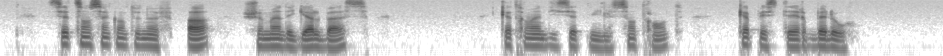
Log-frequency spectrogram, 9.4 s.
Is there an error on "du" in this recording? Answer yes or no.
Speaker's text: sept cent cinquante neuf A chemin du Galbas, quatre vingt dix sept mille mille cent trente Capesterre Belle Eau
yes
